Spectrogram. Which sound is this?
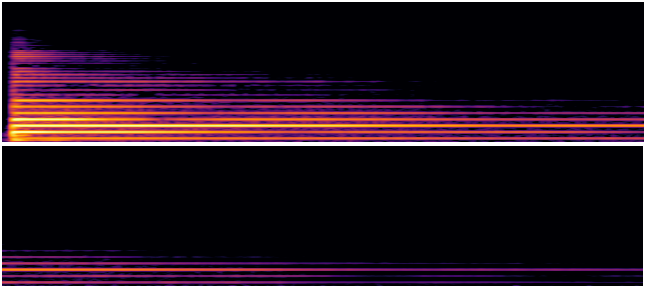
D open string
open D string on a nylon strung guitar.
